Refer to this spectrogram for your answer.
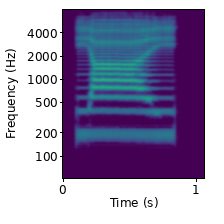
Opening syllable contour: low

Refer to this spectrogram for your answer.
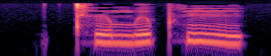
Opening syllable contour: low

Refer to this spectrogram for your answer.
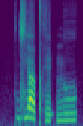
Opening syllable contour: falling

